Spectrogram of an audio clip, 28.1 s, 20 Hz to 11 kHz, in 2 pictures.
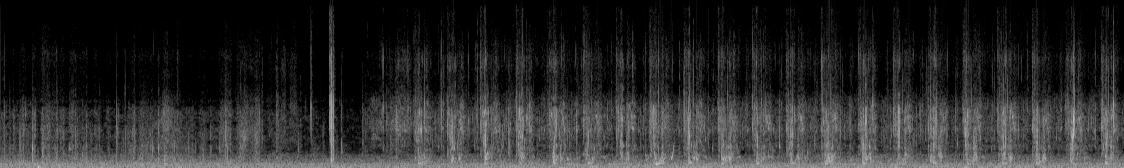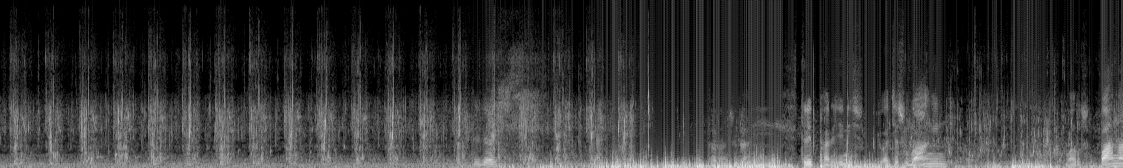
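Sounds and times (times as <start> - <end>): water sloshing against boat hull: 4.6 - 22.3, 24.1 - 28.0
low rumble: 19.5 - 28.0.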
